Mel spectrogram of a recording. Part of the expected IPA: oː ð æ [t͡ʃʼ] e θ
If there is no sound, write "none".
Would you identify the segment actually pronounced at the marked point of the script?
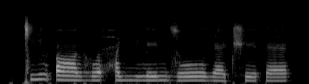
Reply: t͡ʃʰ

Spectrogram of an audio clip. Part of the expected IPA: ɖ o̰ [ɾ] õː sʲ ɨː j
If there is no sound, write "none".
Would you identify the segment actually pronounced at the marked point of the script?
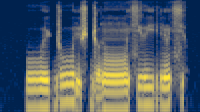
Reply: ɾ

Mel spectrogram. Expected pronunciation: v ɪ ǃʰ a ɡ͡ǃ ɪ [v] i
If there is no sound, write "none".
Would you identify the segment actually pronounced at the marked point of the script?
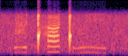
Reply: β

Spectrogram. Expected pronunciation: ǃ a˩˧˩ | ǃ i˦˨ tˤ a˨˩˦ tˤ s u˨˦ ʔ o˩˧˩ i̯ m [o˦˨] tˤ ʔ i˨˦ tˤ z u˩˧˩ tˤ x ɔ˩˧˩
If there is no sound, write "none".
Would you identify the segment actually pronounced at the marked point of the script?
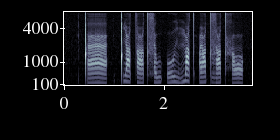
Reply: o˦˨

